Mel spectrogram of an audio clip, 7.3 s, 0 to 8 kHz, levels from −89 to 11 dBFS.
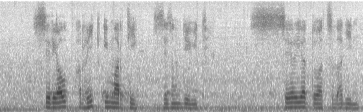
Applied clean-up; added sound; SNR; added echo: none; Bird / Rain; 11 dB; none.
